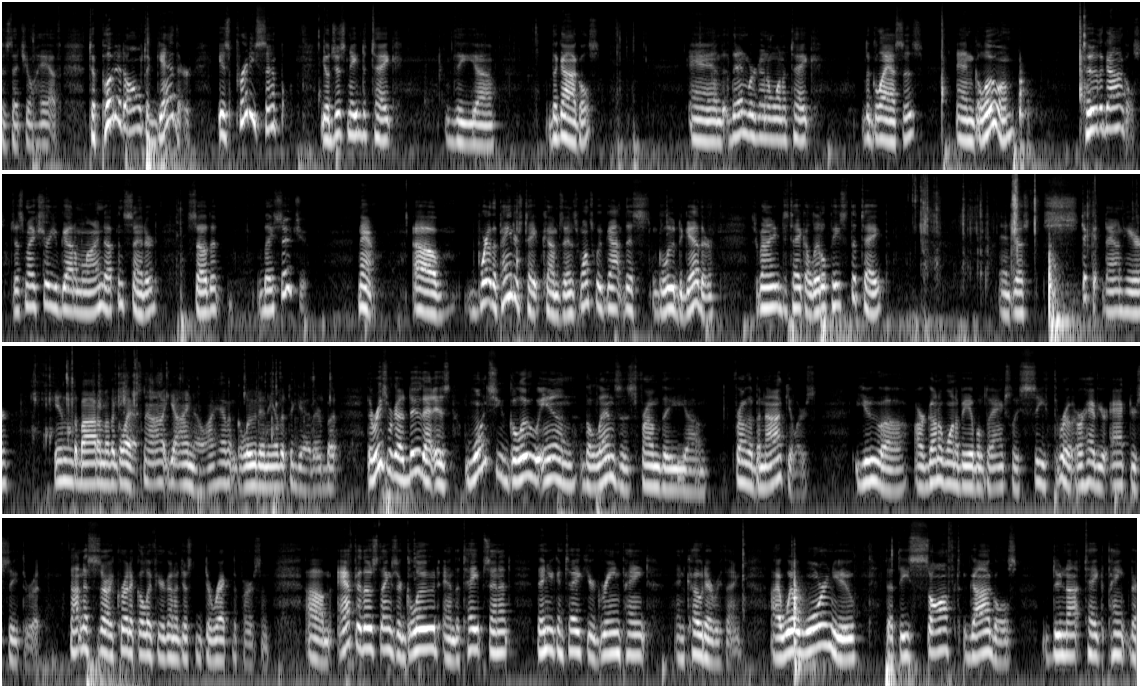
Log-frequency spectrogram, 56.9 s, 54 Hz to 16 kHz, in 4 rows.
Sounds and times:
Speech: 0.0s - 5.0s, 5.6s - 6.2s, 6.8s - 7.5s, 8.6s - 10.2s, 10.8s - 12.8s, 13.5s - 18.1s, 18.7s - 25.3s, 26.7s - 56.8s.

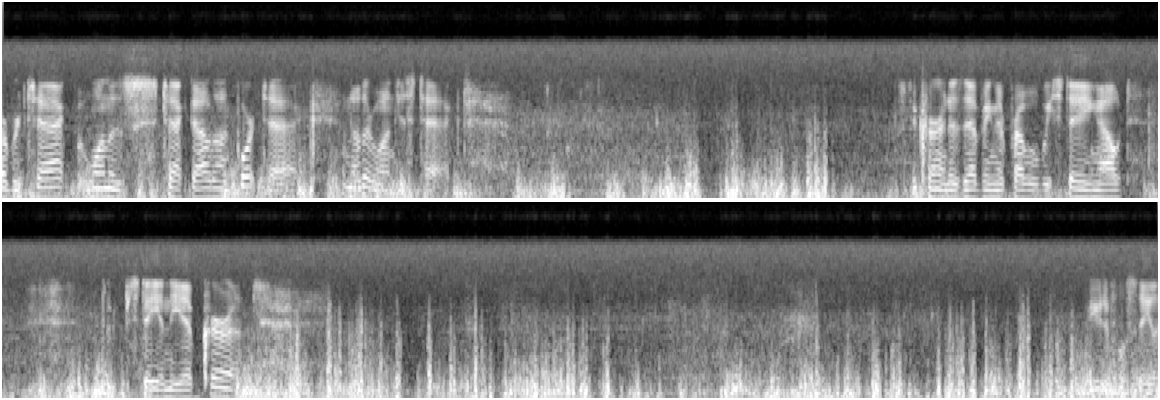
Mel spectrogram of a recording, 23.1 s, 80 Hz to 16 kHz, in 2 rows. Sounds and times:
Speech: 0.0s - 4.9s, 9.0s - 11.3s, 12.6s - 14.4s, 22.4s - 23.1s
Boat, Water vehicle: 0.0s - 23.1s.

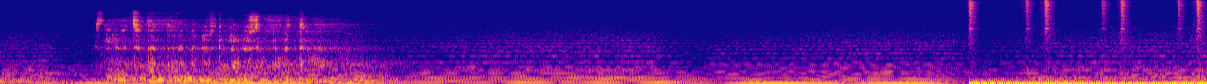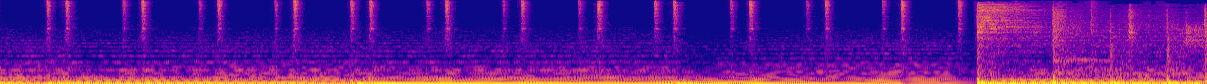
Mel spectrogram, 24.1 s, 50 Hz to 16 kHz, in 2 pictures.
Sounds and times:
Music: 0.0s - 24.1s.

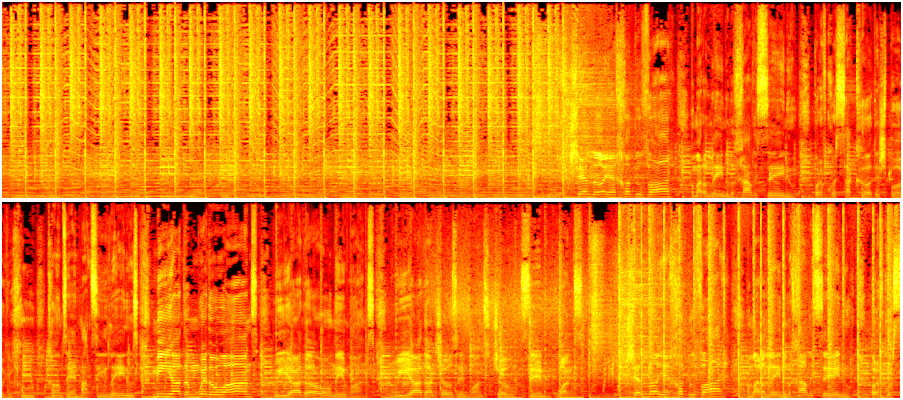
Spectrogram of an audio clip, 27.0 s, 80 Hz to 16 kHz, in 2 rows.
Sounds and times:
Music: 0.0s - 26.9s.

